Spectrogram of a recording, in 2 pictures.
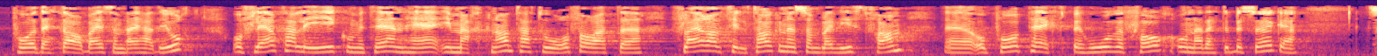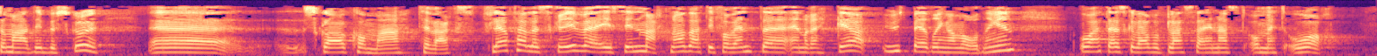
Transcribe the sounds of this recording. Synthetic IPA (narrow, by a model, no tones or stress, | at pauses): pʰɔd̪ɛt̪ːəɑʁbæɪsɔmd̪æɪɦɑd̪ːəjʊʁt̪ | ɔfleːʁt̪ʰɑlːəɪkʰʊmɪt̪ʰeːənɦeɪmɑʁknɑːd̪̚t̪ʰɑt̪ːuːɾəfɔʁɑt̪ | flæɪɾəɑʋt̪ʰɪlt̪ʰɑːkənəsɔmblæɪʋiːst̪fʁɑmː | ɔpʰoːpʰeːkt̪bəɦuːʋəfɔʁʊnːəʁd̪ɛt̪ːəbəsøːkə | sɔmhɑd̪ːəɪbʉskʁʉː | skɑlkʰɔmːɑt̪ʰɪlʋæʁksfleːʁt̪ʰɑlːəskɾiːʋəɾɪsɪnmɑʁknɑːd̪əɑt̪̚d̪ɪfɔʁʋɛnt̪əɛnʁɛkːəʉːt̪beːd̪ʁɪŋɑʋɔʁd̪nɪŋən | ɔɑt̪̚d̪ɛskɑlʋæːʁəpɔpʰlɑsːæɪnɑst̪ʰɔmɛt̪ʰoːʁ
